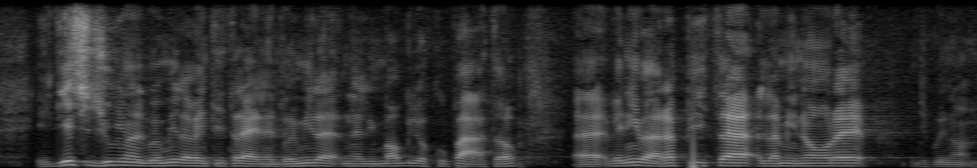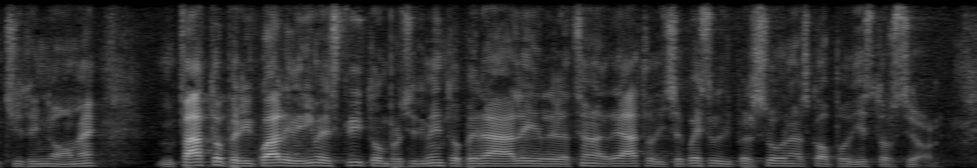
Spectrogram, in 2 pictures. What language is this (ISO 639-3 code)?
ita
